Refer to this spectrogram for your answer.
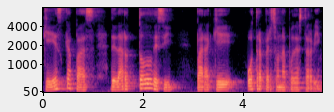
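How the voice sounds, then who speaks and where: A man with a fairly low, dark, mellow voice talks at a fairly slow pace, his pitch swinging very widely. Audible room echo surrounds him. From Guatemala, San Marcos. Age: 20s. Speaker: theology student. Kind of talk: casual chat.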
